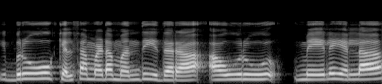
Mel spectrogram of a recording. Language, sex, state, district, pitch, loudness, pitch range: Kannada, female, Karnataka, Raichur, 230 Hz, -14 LUFS, 220-245 Hz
